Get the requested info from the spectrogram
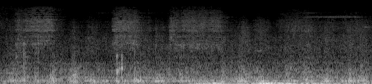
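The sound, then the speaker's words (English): A train car rolls by with a steady rumbling clatter, a brief wheel squeal early on, and a heavier low rumble swelling toward the end; no voices. “I'm saying that's the nicest whole car I've seen...”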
